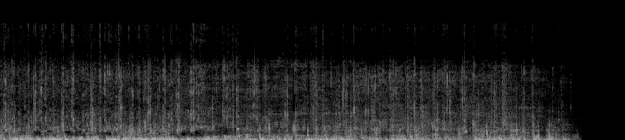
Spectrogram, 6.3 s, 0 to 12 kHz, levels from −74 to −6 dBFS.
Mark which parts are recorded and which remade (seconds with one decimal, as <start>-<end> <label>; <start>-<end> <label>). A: 0.0-2.0 recorded; 2.0-5.8 remade; 5.8-6.3 recorded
